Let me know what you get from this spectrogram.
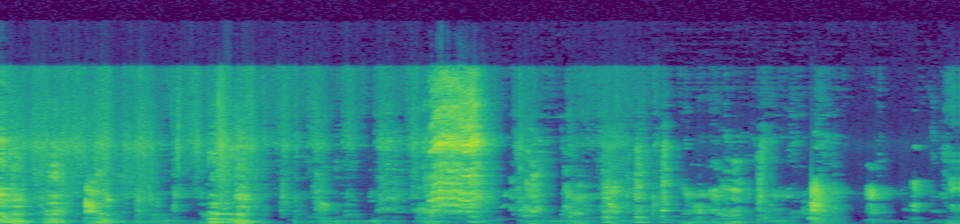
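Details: Large White Yorkshire pigs on a farm in Nadia district, West Bengal, with several animals giving overlapping harsh grunts and short squeals in irregular bursts, some louder squeals rising sharply above a steady chorus of lower snorting.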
